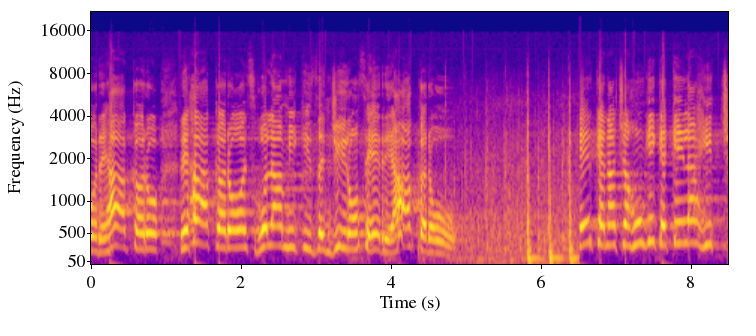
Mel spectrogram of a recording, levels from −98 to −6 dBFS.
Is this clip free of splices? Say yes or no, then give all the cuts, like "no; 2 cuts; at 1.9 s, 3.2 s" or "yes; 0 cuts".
no; 1 cut; at 6.5 s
